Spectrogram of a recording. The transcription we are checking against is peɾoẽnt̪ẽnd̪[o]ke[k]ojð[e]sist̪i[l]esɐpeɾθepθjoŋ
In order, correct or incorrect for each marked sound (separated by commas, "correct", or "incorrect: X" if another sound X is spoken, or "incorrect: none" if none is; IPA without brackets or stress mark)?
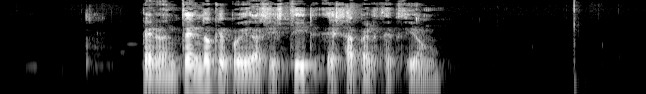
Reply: correct, incorrect: p, incorrect: a, incorrect: ɾ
